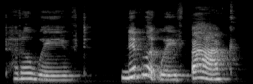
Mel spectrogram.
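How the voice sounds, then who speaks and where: A woman reading a children's picture book aloud in an expressive, deliberate way, like a preschool teacher. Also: fairly high pitch. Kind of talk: children's storybook read-aloud.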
